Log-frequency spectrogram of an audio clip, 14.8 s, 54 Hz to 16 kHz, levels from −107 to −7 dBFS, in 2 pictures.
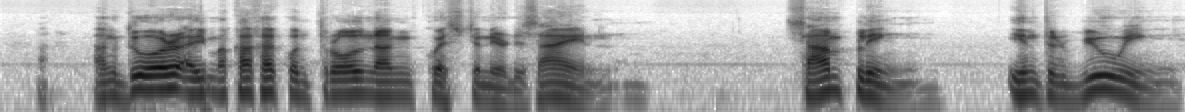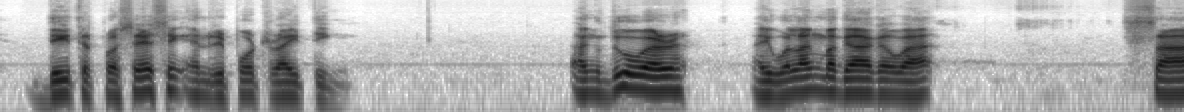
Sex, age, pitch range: male, 60-79, 120-150 Hz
